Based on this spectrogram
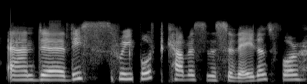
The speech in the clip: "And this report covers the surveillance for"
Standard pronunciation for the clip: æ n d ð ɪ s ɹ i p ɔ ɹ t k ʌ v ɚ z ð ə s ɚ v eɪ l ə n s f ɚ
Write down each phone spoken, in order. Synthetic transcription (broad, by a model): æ n d ð ɪ s ɹ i p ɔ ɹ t k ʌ v ɚ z ð ə s ɚ v eɪ l ə n s f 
